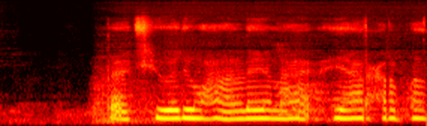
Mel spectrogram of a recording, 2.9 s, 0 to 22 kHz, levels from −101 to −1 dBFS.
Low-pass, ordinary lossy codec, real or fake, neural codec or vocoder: none; none; real; none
